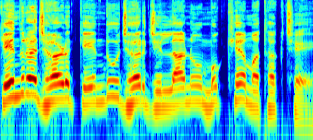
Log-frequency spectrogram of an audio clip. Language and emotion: Gujarati, neutral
